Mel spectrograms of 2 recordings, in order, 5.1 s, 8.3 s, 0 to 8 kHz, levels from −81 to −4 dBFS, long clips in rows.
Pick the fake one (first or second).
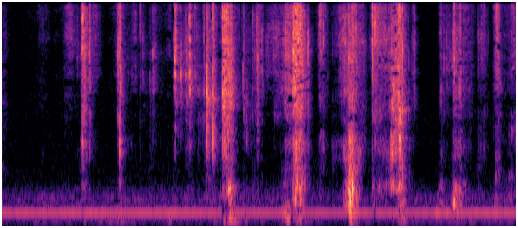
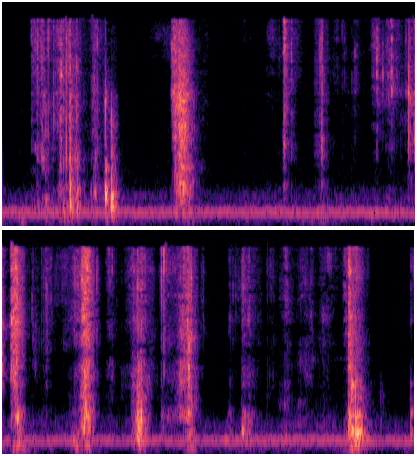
second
